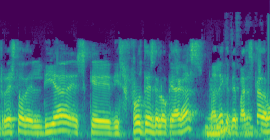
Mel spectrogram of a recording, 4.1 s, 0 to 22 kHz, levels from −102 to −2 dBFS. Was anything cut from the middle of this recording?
no; 0 cuts

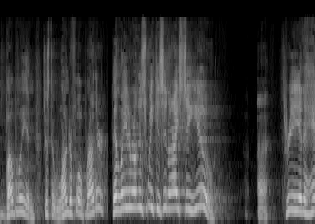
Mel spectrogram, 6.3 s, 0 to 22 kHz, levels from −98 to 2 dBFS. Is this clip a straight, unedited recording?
no; 1 cut; at 2.1 s

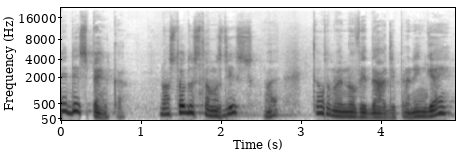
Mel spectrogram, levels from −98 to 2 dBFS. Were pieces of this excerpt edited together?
yes; 2 cuts; at 2.0 s, 3.3 s

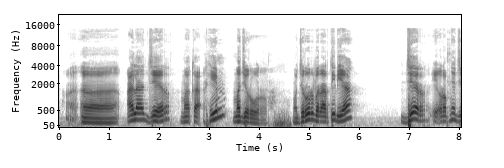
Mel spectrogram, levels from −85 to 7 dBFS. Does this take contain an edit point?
no; 0 cuts

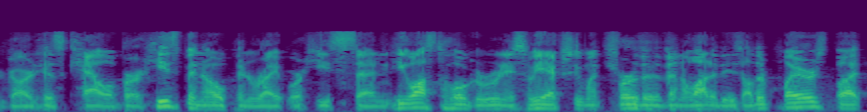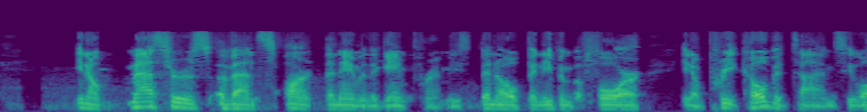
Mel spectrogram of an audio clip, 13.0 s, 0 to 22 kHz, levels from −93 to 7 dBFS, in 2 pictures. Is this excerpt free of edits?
yes; 0 cuts

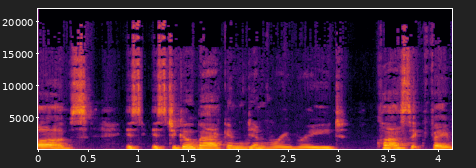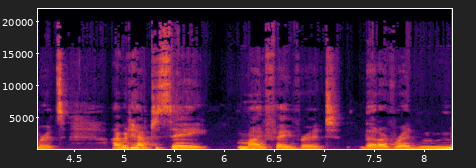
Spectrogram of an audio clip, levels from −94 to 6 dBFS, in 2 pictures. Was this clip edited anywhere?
yes; 3 cuts; at 1.0 s, 2.1 s, 6.4 s

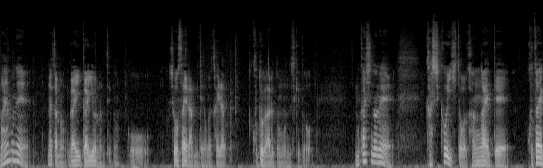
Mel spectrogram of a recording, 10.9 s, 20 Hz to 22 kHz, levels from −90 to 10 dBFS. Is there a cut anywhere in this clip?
no; 0 cuts

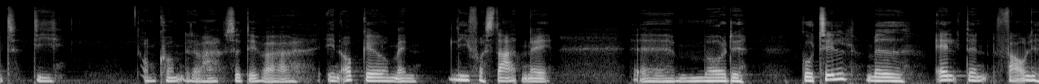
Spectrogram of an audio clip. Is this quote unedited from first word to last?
yes; 0 cuts

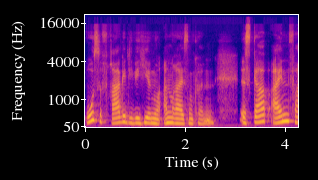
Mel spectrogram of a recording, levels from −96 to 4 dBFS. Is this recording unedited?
no; 1 cut; at 3.0 s

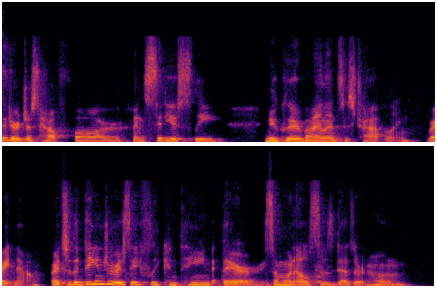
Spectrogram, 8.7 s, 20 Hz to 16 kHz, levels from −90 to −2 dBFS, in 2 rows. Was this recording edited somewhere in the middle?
yes; 5 cuts; at 1.3 s, 4.8 s, 5.6 s, 6.5 s, 7.0 s

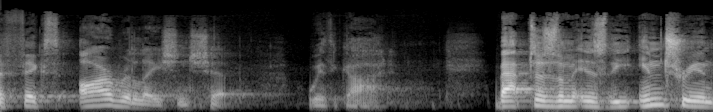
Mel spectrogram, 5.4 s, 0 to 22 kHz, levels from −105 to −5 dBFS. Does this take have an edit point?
no; 0 cuts

